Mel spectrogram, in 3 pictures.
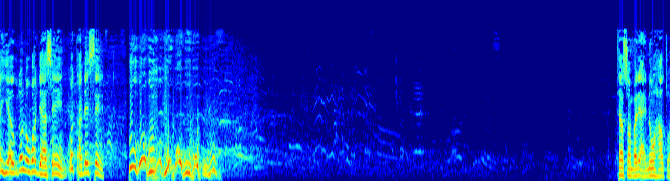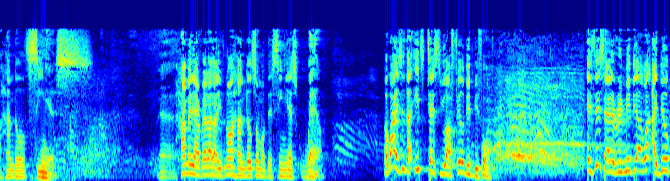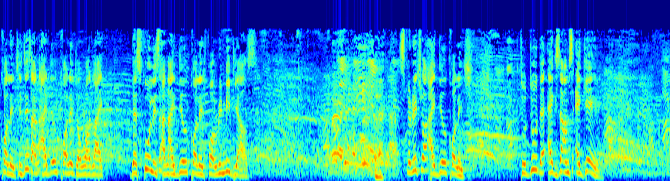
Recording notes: Preached at the First Love Gathering Service.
